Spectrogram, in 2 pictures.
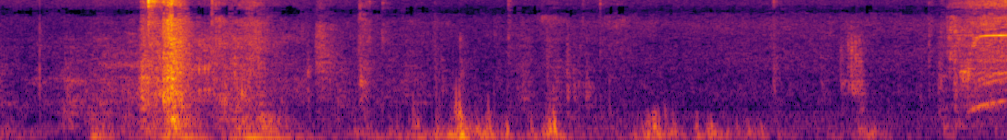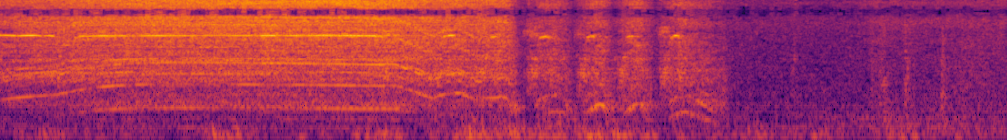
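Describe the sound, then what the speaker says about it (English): Power drill driving a screw to secure a solar panel at an off-grid pallet cabin, a steady whining run of about three seconds mid-clip after some handling knocks and rustle. "What we're going to do is just put a screw in there just to hold that solar panel"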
